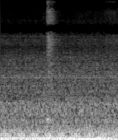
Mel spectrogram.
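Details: Truck diesel idling after startup during an in-cab CDL pretrip inspection, oil pressure up and ABS light out, in neutral; low, steady rumble with no knocks or surges; normal idle.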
